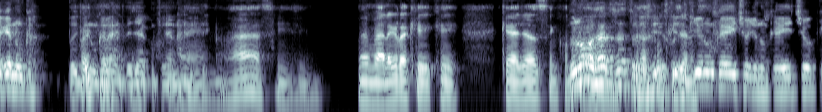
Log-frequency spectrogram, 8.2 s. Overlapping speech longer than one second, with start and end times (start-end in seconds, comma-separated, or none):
0.8-2.1, 5.7-7.2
